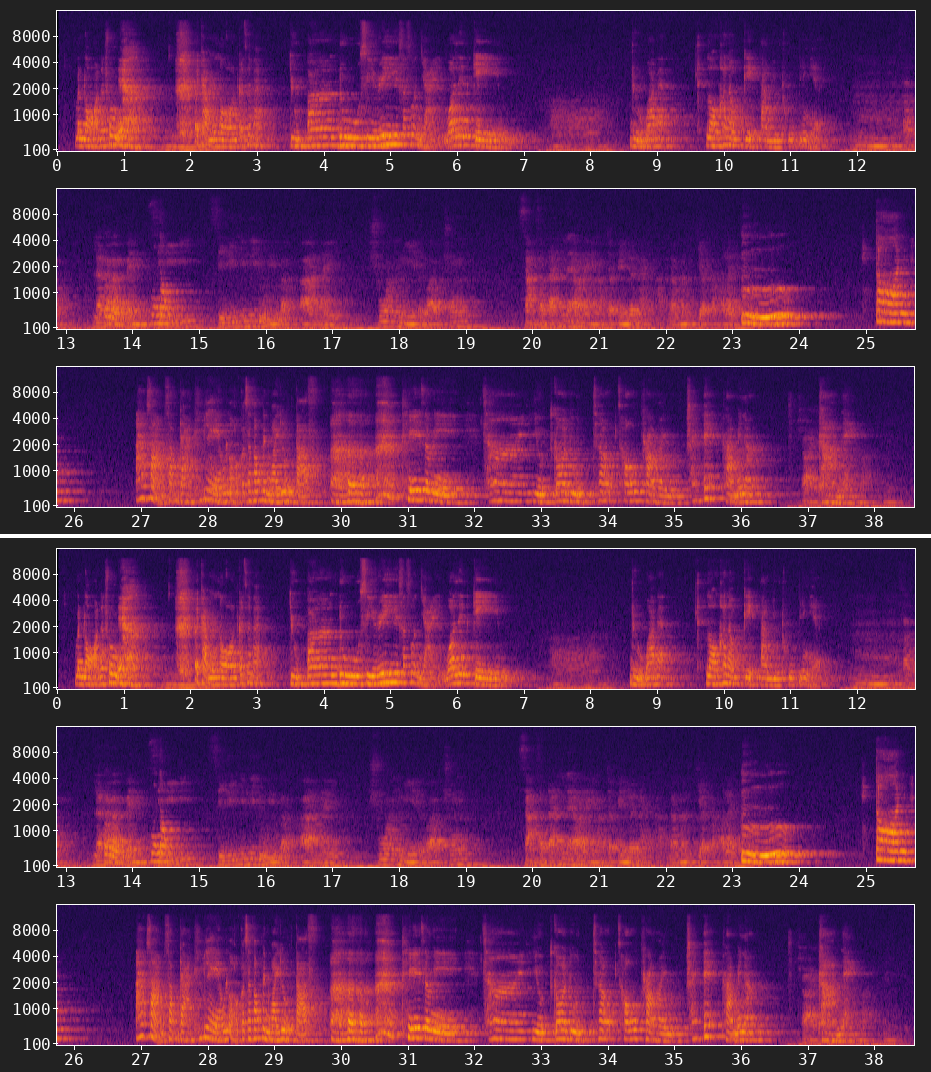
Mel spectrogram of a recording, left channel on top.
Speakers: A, on the right (about 85°); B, on the right (about 60°).
A: มันร้อนนะช่วงเนี้ย
B: อื
A: <laughs> อากาศมันร้อนก็จะแบบอยู่บ้านดูซีรีส์ซะส่วนใหญ่หรือว่าเล่นเกม
B: มอ๋อ
A: หรือว่าแบบร้องคาราโอเกะตาม YouTube อย่างเงี้ย
B: อืมครับผมแล้วถ้าแบบเป็นซีรีส์ที่ซีรีส์ที่พี่ดูอยู่แบบอ่าใน
A: เออแล้วน้อง
B: ช่วงนี้หรือว่าช่วงสามสัปดาห์ที่แล้วอะไรเงี้ยครับจะเป็นเรื่องไหนล่ะครับแล้วมันเกี่ยวกับอะไรยังไง
A: อืม ตอนอ่าสามสัปดาห์ที่แล้วเหรอ ก็จะต้องเป็นไวท์โลตัส <laughs> ที่จะมีใช่ที่อยู่ก็ดูช่องช่องพรามใช่เอ๊ะพรามไหมนะ
B: ใช่ครับใช่ครับหมักอืม
A: พรามแหละ <laughs>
